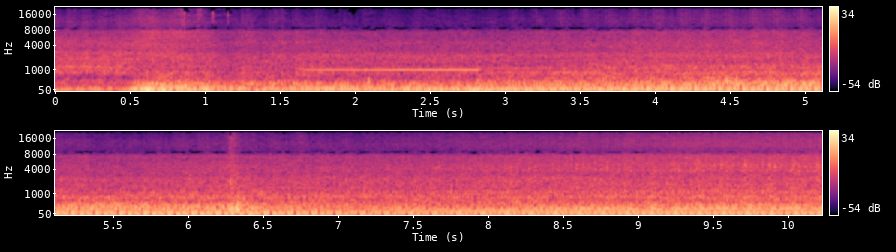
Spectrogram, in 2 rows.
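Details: Dodge Cummins diesel with 48RE, after tightening hand-tight injector tubes and new fuel filter primed; engine catches and settles into a steady, even low idle, no misses or knocks, smoother than before.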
